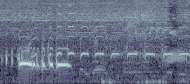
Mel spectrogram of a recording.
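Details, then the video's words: Zebra dove song meant to draw other zebra doves into singing. A burst of bubbling, stuttered coos with lower slurred notes gives way to a slower string of soft, evenly spaced notes from another bird. "Suara Perkutut Gacor Suara nya bikin Burung Perkutut Lain Ikut BUNYI"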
